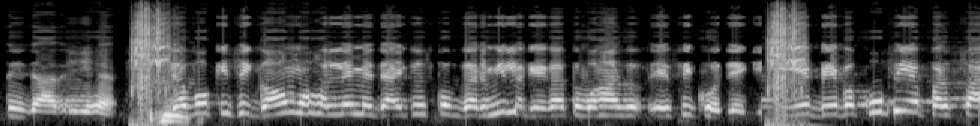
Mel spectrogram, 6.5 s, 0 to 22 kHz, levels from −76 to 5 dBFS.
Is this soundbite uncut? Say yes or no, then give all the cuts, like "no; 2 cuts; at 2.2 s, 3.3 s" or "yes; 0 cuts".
no; 2 cuts; at 0.9 s, 5.1 s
